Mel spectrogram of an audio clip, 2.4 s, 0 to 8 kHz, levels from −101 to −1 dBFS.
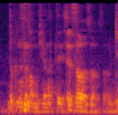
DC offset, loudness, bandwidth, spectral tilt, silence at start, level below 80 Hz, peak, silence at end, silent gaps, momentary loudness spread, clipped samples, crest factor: under 0.1%; -29 LUFS; 7.6 kHz; -7 dB/octave; 0.05 s; -50 dBFS; -10 dBFS; 0 s; none; 8 LU; under 0.1%; 20 dB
